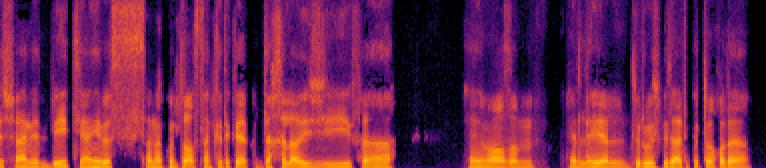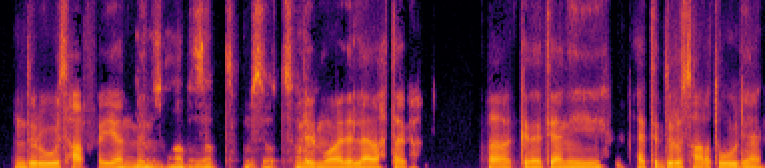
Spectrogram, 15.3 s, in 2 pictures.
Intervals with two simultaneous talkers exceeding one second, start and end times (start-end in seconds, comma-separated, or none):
none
